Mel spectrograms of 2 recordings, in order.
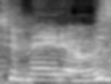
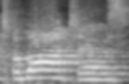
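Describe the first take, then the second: First: It is said in an American accent. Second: It is said in a British accent.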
